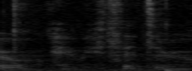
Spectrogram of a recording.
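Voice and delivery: hushed, unvoiced whisper. Real, not acted. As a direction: whisper it so no one hears. Repeats line, second whispered.

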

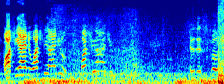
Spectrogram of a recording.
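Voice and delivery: high, urgent yelled warning; urgent warning shout. Real, not acted. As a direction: yell a warning to your teammate. Warning teammate in fight.

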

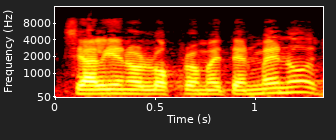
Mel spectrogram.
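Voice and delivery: usual speaking voice

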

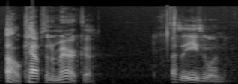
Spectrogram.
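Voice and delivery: ordinary talk

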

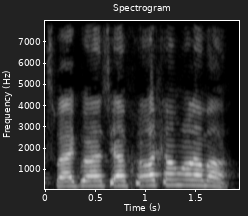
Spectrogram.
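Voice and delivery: loud, high hype chant; shouting hype; hyped shout. Real, not acted. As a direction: pump up the crowd, yelling come on. Hyping up, shouting come on.

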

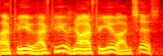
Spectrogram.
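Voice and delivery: lightly drawled Southern courtesy, overly polite; a hint of twangy Southern charm, insisting; mock Southern politeness. Southerners at the door, a light mock Southern twang. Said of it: "It's all that twangy Southern charm".

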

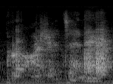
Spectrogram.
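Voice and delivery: hushed, whispered thrill; excited whisper. Real, not acted. Vlogger freaking out as she opens the package, whispering.

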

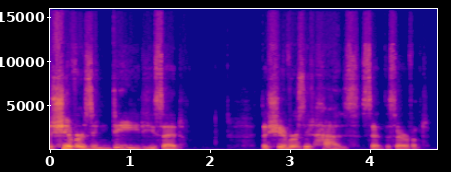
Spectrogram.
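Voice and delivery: lively, dramatic read-aloud; expressive storyteller with acted dialogue; story narration. A narrator's reading. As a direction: read the tale with wide swings of pitch.

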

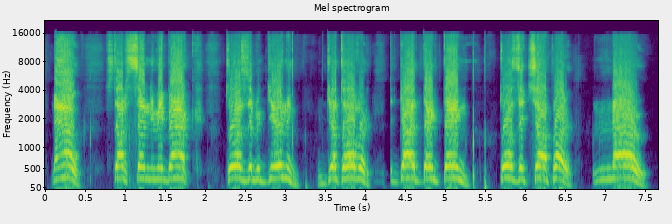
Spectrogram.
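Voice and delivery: screaming in frustration at the game; furious yelling, losing it; berserk rage. Real, not acted. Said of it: "Kinda went Terminator".

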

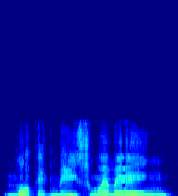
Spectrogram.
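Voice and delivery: high, drawn-out little squeal; squeaking Roo. A narrator's reading. Roo shows off from the pool, squeaking high. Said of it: "squeaked Roo".

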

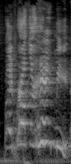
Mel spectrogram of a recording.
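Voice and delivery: high whiny tattletale voice; whiny tattling sibling. Retold or imitated. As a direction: whine it like a kid telling on a brother. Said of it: "it's like".

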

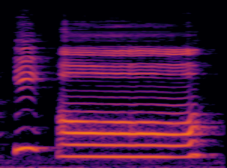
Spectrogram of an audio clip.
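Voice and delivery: loud, long hee-haw; drawn-out donkey call; donkey bray. A narrator's reading. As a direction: bray it out at full volume.

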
